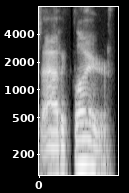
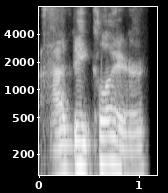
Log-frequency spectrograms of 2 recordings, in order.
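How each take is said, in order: First: It is said fast, running together. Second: It is said slowly and carefully.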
